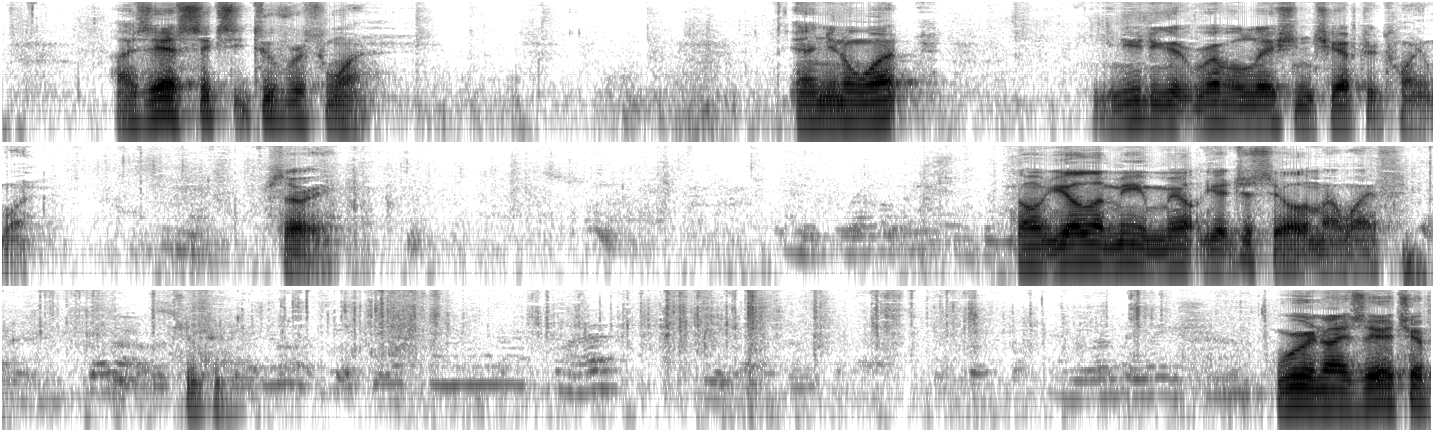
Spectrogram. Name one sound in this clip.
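An elderly man reads aloud slowly into a nearby microphone, with long pauses.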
